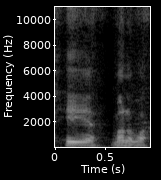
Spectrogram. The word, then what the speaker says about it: Te Manawa: So this building is called Te Manawa. এই building এর নাম হচ্ছে তে মানওয়া। Māori. It's pronounced like if you tear a piece of paper. Tear. Te for tear.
